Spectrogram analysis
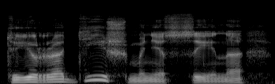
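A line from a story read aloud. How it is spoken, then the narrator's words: Patronizing, smiling. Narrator (Russian): покровительственно улыбнулся повелитель Багдада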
